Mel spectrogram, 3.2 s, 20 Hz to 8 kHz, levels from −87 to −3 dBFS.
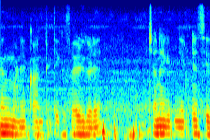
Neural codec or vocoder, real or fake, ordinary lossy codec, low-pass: none; real; none; 7.2 kHz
